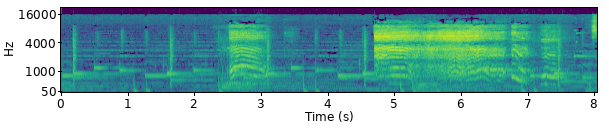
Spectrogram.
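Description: An infant gives two drawn-out, whiny wailing bursts over background music, with short gaps between them; a tired baby's cry.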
